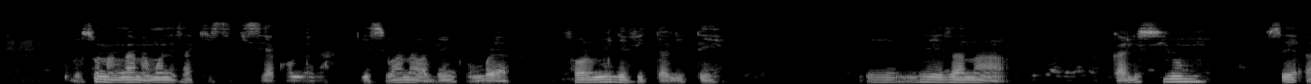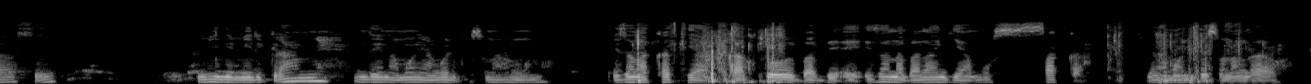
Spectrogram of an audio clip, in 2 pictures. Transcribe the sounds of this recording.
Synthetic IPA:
li˨bo˨so˦na˨ŋɡa˦na˨mɔ˦ni˦˨e˨za˦kʰi˦si̥˨ki̥˦si˨ja˨ko˨mbe˨la˨ | ki˦si˨wa˦na˦ba̰˨bɛ˦ŋ˦ko̰˨mbo˦ja˨ | fɔ˨ʁmi˦le˨vi˨ta˨li˦te˦˨ | nde˦e˨za˦na̰˨ | ka̰˨li˨si˦o˦m | se˦ʔa˦se˦ | mi˦li˨mi˨li˨ɡʁa˦m˦nde˦na˨mɔ˦ni˦ja˨ŋɡo˦li˨bo˨so˦na˨ja˦ŋɡo˦no˦ | e˨za˦na˨ka˦ti˨ja˨ka˨ʁto˦ba˨be˦˨e˨za˦na˨ba˨la˦ŋɡi˨ja˨mo˨sa˦ka̰˨nde˦na˨mɔ˦ni˨li˨bo˨so˦na˨ŋɡa˦wo˨

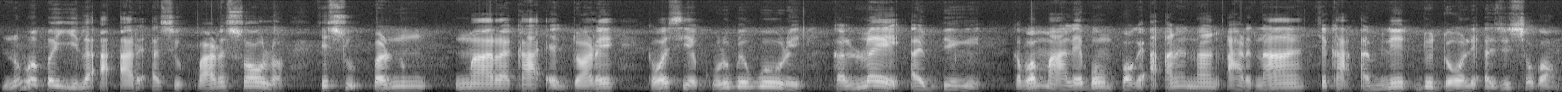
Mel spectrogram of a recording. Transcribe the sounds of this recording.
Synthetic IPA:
nʊ˦ba˦ba˦ji˨la˦ʔa̰˨ʔa˨ɾɪ̰˨ʔa˨su˨k͡pa˨ɾɪ˦sɔ˦ʊ˦lɔ̰˨ | t͡ʃɛ˦su˨k͡pa˨ɾɪ˦nu˦ŋ | ŋ͡maː˦ɾa˦ka˨ʔɪ̰˨dɔ˨ɾɪ˦ka˨ba˦sɪ˨ɛ˨koː˨ɾʊ˦ɡ͡be˦wo˦ɾɪ˨ | ka˨lɔ˦ɪ˨a˨bi˨ŋɪ˨ | ka˨ba˦maː˨lɪ˨bʊ˦mpɔ˨ɣɪ˨ʔa̰˨ʔa˦na˦nã˦ŋa˨ɾɪ˨naː˦t͡ʃɛ˦ka̰˨a̰˨mi˨ne˦dʊ˦dɔː˨lɪ˨ʔa˨zu˦sʊ˦ɡɔ˦˨ŋ

